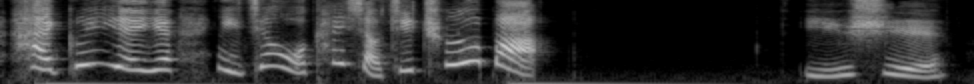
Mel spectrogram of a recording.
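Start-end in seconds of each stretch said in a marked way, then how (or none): 0.0-2.8 high and fast, little monkey begging; little monkey begs grandpa turtle to teach him; eager plea. A narrator's reading. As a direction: rush the words out, dying to learn. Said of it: "急忙说".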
